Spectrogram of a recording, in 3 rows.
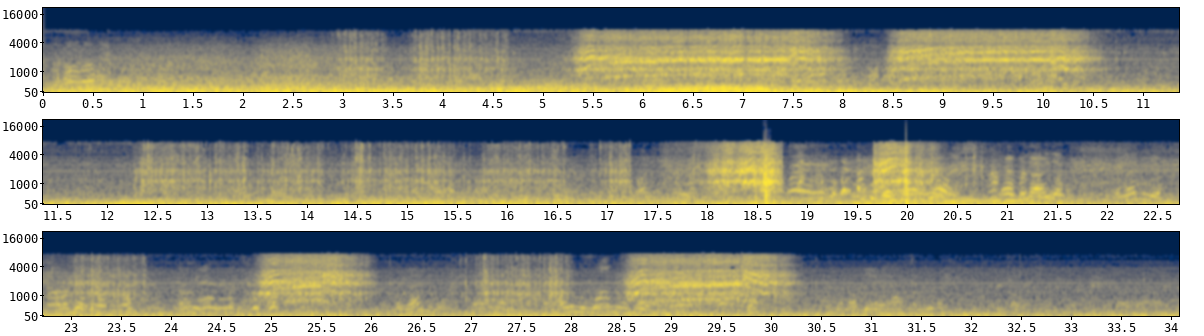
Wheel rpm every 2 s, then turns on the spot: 0, 20, 60, 170, 140, 30, 30, 20, 10, 90, 20, 10, 60, 10, 120, 0, 0.
2-4 12-16 22-24 26-28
